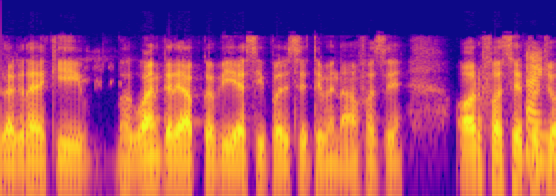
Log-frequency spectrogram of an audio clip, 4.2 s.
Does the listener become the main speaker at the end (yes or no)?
no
